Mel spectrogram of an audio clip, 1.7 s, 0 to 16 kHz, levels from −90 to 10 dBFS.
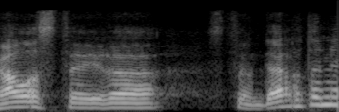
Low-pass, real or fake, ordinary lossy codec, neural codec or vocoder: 10.8 kHz; fake; AAC, 64 kbps; codec, 16 kHz in and 24 kHz out, 0.4 kbps, LongCat-Audio-Codec, fine tuned four codebook decoder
